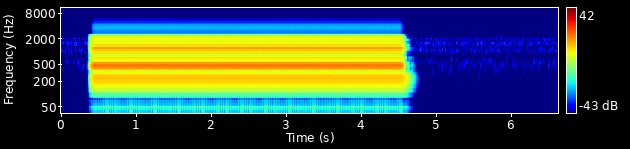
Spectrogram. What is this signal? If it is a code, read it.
Ship horn signal, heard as a ship's horn, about 230 Hz. 1 long. At sea: a vessel nearing a blind bend, or under power and making way in fog.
